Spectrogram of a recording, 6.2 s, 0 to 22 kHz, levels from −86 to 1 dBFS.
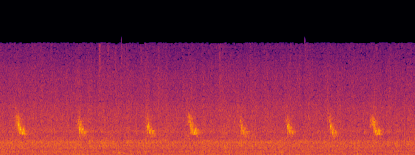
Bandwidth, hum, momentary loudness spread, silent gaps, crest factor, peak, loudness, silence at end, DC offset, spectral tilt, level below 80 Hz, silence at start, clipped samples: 16 kHz; none; 5 LU; none; 20 dB; -2 dBFS; -18 LUFS; 0 s; under 0.1%; -1.5 dB/octave; -48 dBFS; 0 s; under 0.1%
